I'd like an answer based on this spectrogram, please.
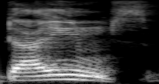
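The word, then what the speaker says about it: dimes: ঠিক আছে ফিডিং হিম ডাইমস উচ্চারণটা ডিম করো না আবার হ্যাঁ উচ্চারণটা কি বললাম ডাইমস ডাইমস এক ধরনের টাকা একক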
